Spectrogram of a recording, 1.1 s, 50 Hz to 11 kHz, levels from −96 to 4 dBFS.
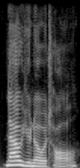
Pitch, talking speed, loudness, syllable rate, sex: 220 Hz, 280 wpm, -16 LUFS, 5.3 syllables/s, female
